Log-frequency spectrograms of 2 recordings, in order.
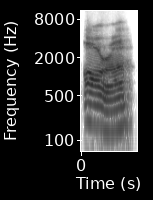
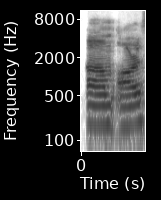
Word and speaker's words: Aura: Yes, it's pronounced Aura, just for clarification. Very phonetic, Aura.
